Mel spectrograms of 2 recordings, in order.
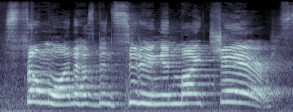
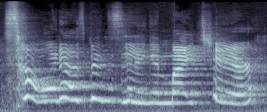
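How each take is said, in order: First: It is said in a big, deep voice. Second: It is said in a tiny, small voice.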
